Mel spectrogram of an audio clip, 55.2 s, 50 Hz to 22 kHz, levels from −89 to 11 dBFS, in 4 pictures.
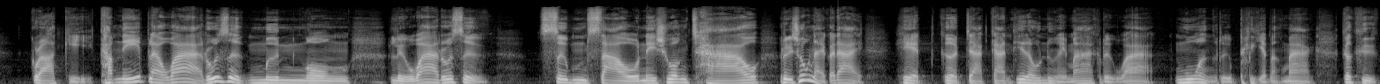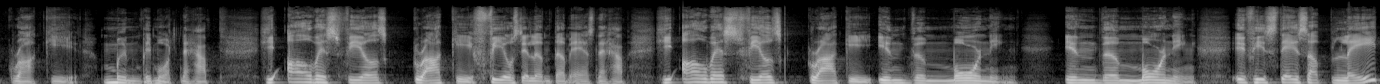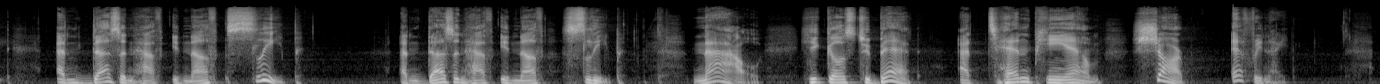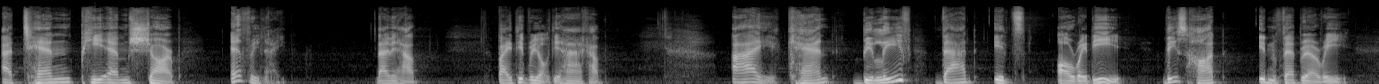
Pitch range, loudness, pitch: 110-145 Hz, -18 LUFS, 130 Hz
